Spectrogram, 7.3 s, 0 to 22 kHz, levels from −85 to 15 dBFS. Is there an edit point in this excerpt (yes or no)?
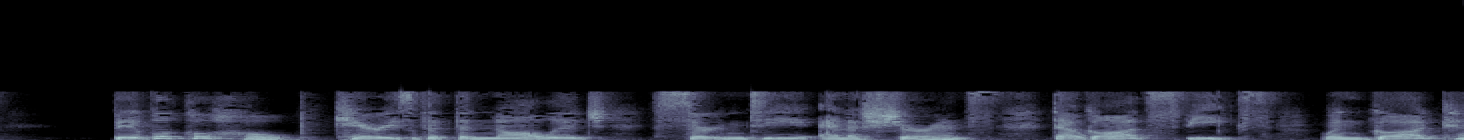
yes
